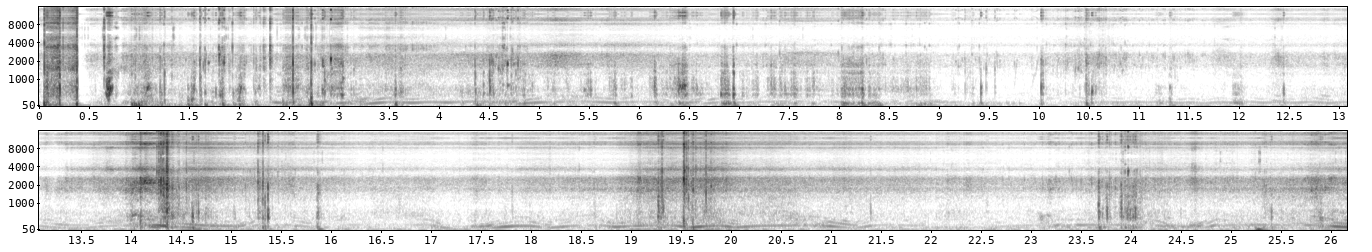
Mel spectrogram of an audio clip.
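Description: Jet ski engine running with its pitch rising and falling again and again as it rides and turns, with the hull slapping and spraying water; three loud splashes stand out, the first about halfway through.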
